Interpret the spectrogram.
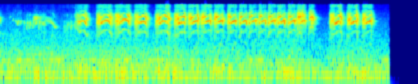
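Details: Crested jay singing in a master recording for training other birds: a long, loud rattle of high, repeated, bouncy downslurred notes, several per second, briefly pausing before a short final burst.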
